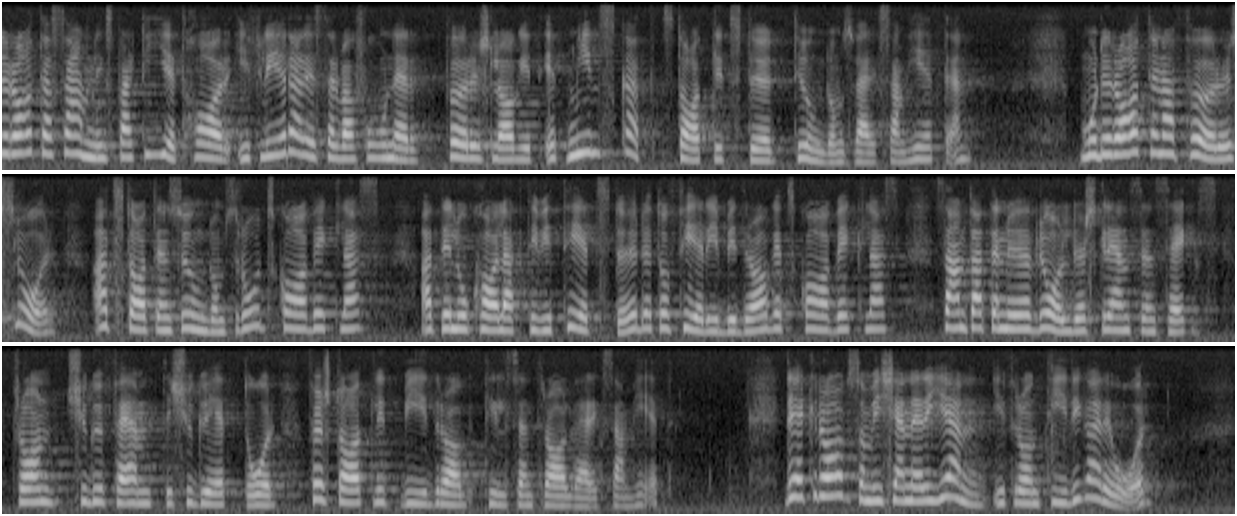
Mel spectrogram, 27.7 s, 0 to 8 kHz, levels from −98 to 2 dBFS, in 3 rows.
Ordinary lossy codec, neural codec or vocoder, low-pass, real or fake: none; none; 7.2 kHz; real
